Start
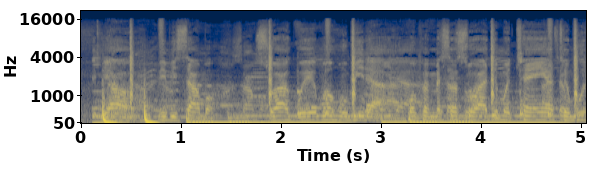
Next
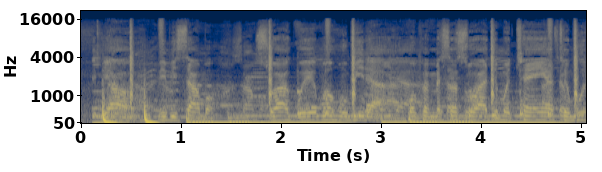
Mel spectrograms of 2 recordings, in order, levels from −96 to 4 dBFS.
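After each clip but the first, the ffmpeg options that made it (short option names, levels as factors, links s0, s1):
-af "highshelf=f=5600:g=5,volume=0.531"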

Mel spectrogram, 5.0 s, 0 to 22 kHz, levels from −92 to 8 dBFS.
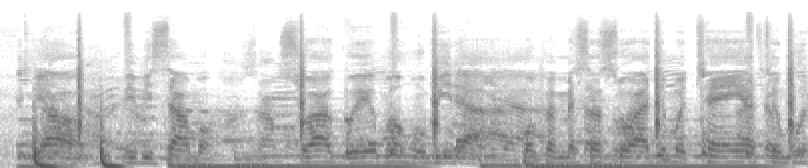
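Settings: -af "bass=f=250:g=-7,treble=f=4000:g=-12,volume=0.355"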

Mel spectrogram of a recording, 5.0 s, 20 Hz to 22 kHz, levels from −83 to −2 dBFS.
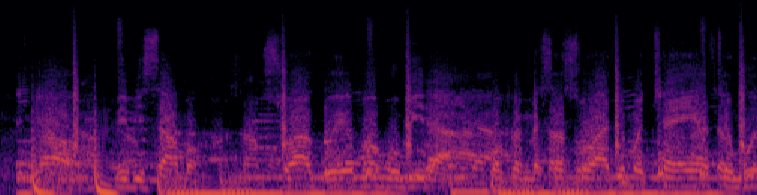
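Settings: -af "asoftclip=type=tanh:threshold=0.0158,volume=1.19"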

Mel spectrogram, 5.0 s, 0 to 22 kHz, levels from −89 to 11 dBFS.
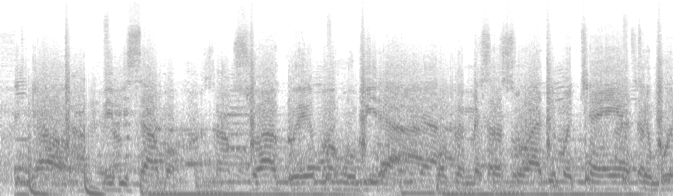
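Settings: -filter_complex "[0:a]asplit=2[s0][s1];[s1]highpass=f=720:p=1,volume=6.31,asoftclip=type=tanh:threshold=0.0188[s2];[s0][s2]amix=inputs=2:normalize=0,lowpass=f=3200:p=1,volume=0.501,volume=1.26"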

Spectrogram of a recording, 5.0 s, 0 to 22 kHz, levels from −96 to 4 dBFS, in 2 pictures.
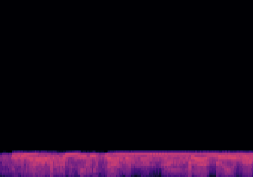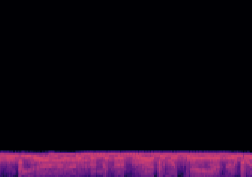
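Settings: -af "lowpass=f=2600:t=q:w=0.5098,lowpass=f=2600:t=q:w=0.6013,lowpass=f=2600:t=q:w=0.9,lowpass=f=2600:t=q:w=2.563,afreqshift=-3000,volume=0.562"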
